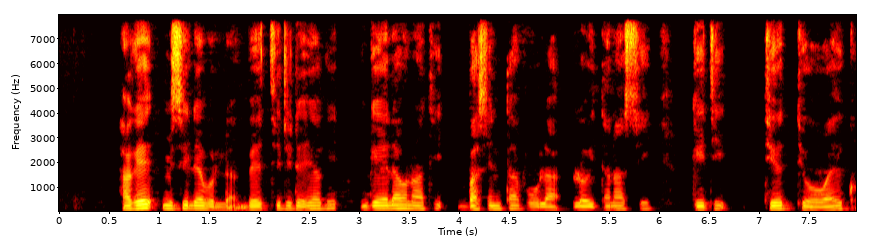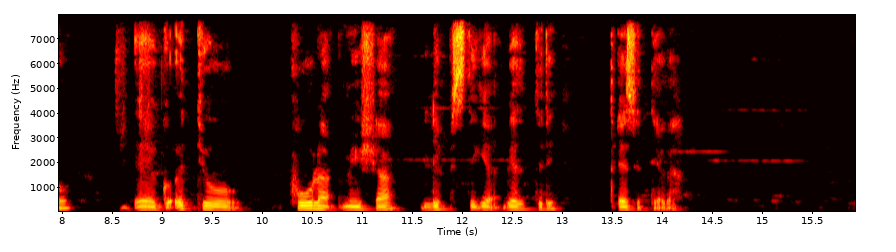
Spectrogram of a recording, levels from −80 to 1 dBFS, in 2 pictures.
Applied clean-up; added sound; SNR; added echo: none; none; none; none.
